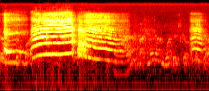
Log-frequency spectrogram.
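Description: Toddler crying loudly in high-pitched wails: a sustained cry from the start that falls in pitch and trails off after about two and a half seconds, then a short cry again near the end.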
